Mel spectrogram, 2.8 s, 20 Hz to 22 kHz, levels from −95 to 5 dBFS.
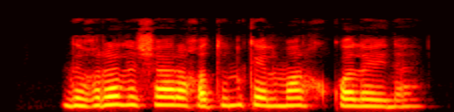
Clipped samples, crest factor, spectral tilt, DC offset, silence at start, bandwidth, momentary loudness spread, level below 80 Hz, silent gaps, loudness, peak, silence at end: under 0.1%; 18 dB; -5.5 dB/octave; under 0.1%; 0.4 s; 11.5 kHz; 8 LU; -80 dBFS; none; -24 LUFS; -6 dBFS; 0.2 s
